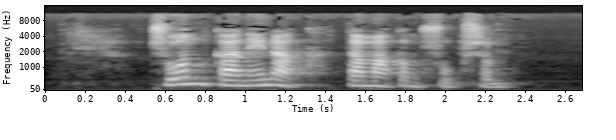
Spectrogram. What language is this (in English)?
Mari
